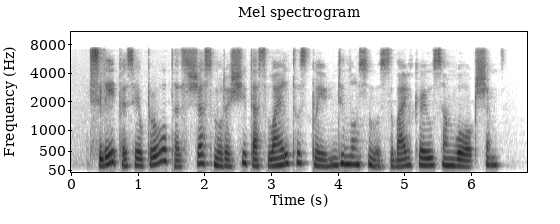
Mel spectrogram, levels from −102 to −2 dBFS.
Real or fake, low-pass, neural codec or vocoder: fake; 7.2 kHz; codec, 16 kHz, 0.5 kbps, FunCodec, trained on LibriTTS, 25 frames a second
